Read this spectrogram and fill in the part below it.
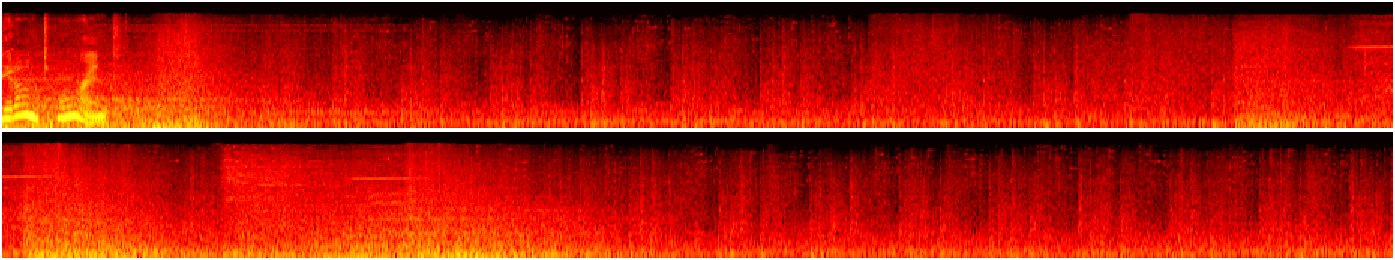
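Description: A horse gallops with quick hoofbeats on snow.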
